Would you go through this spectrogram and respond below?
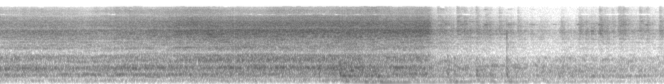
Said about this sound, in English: A watchful fireman adds the unplanned-for sound of a fire extinguisher.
